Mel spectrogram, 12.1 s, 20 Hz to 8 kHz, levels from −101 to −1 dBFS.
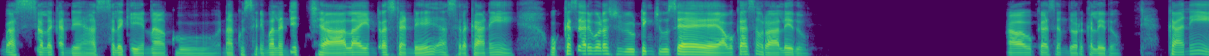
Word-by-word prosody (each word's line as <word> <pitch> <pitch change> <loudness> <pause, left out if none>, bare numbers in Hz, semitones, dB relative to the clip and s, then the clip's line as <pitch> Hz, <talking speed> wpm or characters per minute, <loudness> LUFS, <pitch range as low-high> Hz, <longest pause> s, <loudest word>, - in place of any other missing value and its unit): అస్సలకండి. 100 -2 -1 0.2
అస్సలకి 110 +1 -1 0.2
నాకు 100 0 -3 0.4
నాకు 100 - -2
సినిమాలంటే 115 +3 -1 0.2
చాలా 105 +4 +5
ఇంట్రెస్ట్ 120 +1 0
అండి. 100 +1 -2 0.2
అసలు - - -4
కానీ 115 +5 0 0.6
ఒక్కసారి 160 0 +2
గూడా 165 0 +1
షూటింగ్ 145 +1 -3
చూసే 135 +1 +4 0.4
అవకాశం 135 +4 -1
రాలేదు. 105 -2 0 2.1
ఆ - - +3
అవకాశం 110 +1 -4
దొరకలేదు. 100 -2 -4 0.6
కానీ 145 +6 0
110 Hz, 100 wpm, -23 LUFS, 100-125 Hz, 2.1 s, చాలా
